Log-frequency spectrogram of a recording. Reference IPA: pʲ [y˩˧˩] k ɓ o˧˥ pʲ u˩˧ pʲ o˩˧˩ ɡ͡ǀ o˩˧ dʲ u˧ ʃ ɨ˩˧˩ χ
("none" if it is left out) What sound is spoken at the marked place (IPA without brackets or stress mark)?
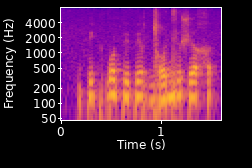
e˩˧˩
